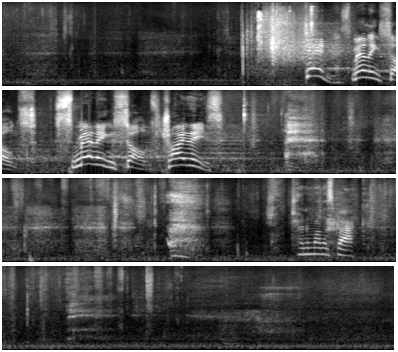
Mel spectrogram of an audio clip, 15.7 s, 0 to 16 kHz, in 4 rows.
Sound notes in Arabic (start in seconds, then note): 6.8 يلهث; 9.5 روبرت يتأوه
